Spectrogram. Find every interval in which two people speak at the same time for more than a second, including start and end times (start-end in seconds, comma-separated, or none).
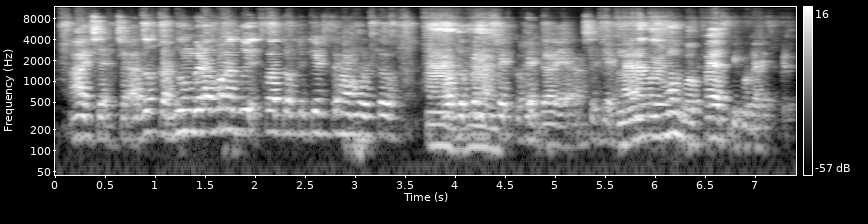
none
